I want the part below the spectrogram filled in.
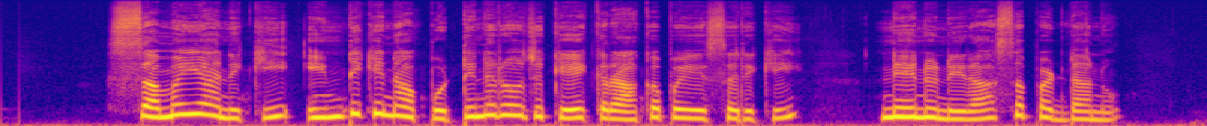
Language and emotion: Telugu, sad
